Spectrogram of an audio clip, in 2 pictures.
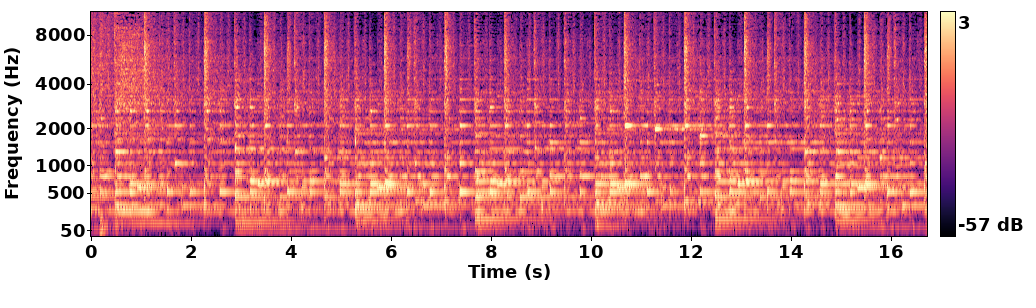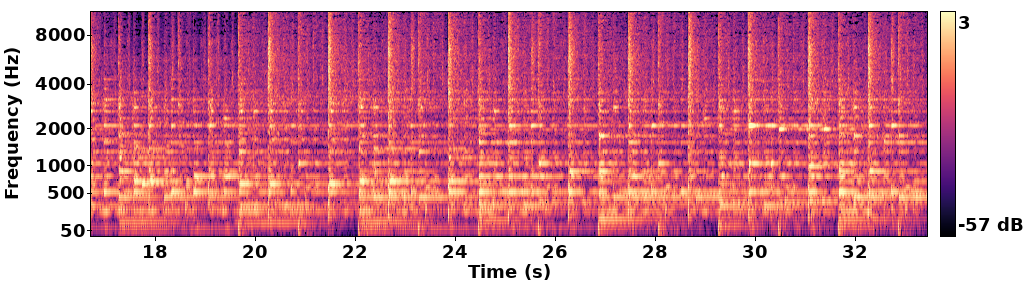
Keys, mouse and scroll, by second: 1.5 ctrl+click, 2.1 ctrl+click, 12.2 click, 15.4 shift+click, 19.7 click, 24.5 alt+x.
